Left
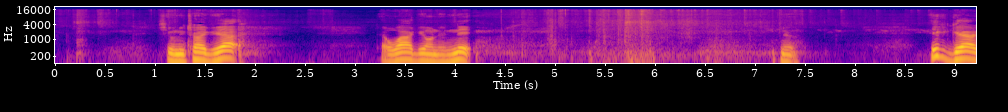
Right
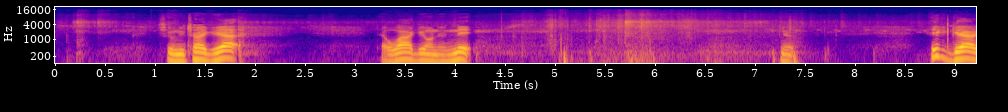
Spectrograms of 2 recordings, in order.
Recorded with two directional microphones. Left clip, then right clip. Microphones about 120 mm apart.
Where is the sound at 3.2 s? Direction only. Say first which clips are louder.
Right 2 dB; 25° left (ahead or behind).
